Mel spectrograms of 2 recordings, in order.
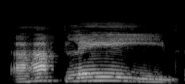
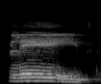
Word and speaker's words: played: In this case, the correct word is played. Played. Letter D. Played. Play. Played. Played. One more time. Play. Played. Letter D. Played. Guys, don't pronounce the letter E, please.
